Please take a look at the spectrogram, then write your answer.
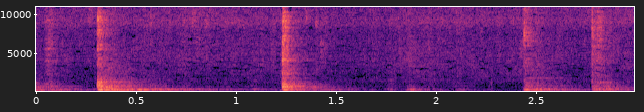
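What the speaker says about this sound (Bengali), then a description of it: "আমি এর উপরেই কাঁচা লঙ্কা দিয়ে দিচ্ছি। কড়াইতেই কাঁচা লঙ্কা করে দিচ্ছি।" Green chillies frying in a wok, with a few sharp scraping stirs, one near 0.3 s, another near 1.2 s and a pair after 2.4 s, over a steady low sizzle.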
